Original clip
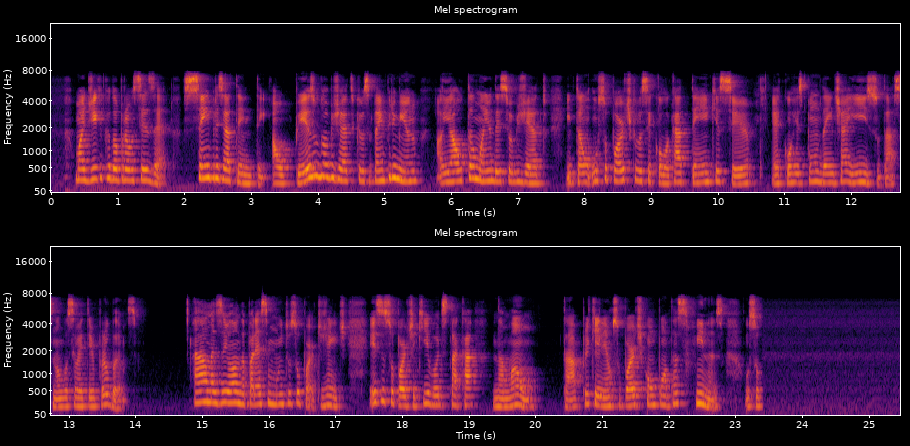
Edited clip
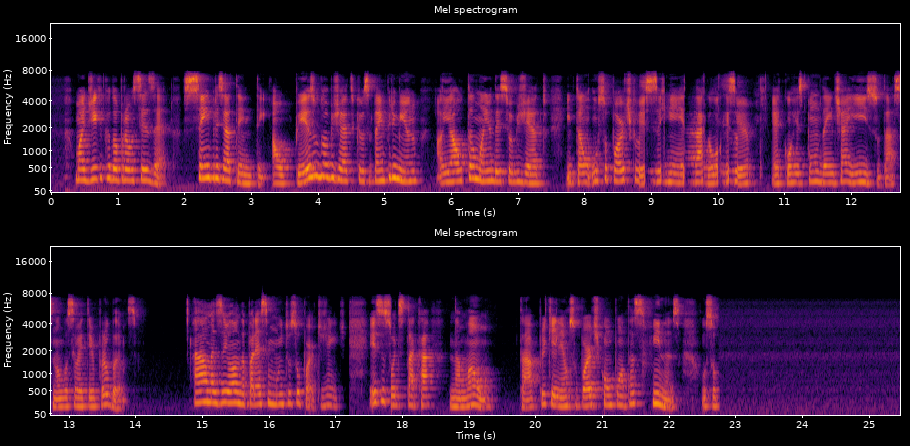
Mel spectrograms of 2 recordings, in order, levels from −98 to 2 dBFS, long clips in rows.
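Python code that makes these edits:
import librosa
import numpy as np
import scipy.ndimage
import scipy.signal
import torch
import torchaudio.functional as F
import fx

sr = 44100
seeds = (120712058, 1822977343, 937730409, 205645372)

y = fx.edit(x, sr, fx.reverse_span(start_s=8.82, length_s=1.47),
    fx.fade_out_span(start_s=16.57, length_s=0.63),
    fx.cut(start_s=17.83, length_s=0.65), tone=tone)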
